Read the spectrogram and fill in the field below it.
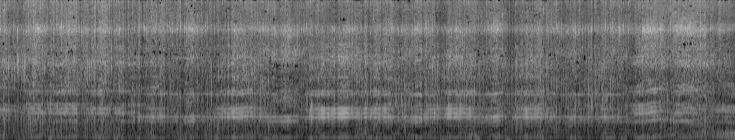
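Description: A petrol string trimmer engine whines steadily close by, rising and falling in pitch.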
